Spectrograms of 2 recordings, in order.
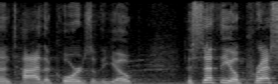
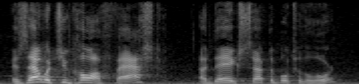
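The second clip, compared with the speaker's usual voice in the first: usual speaking voice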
